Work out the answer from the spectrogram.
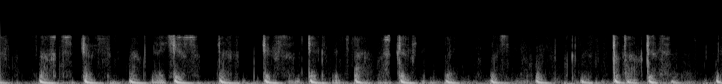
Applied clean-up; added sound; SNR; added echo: neural diffusion model UNIVERSE++.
